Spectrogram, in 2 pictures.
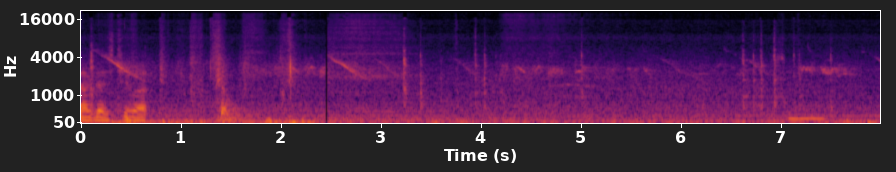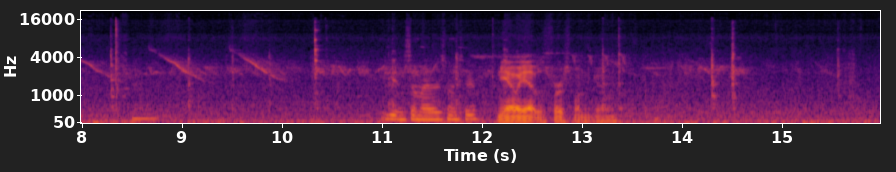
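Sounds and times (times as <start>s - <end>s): low steady hum: 0.0s - 15.9s
faint clicks: 3.2s - 4.2s.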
